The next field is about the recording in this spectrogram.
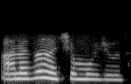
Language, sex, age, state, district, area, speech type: Kashmiri, female, 30-45, Jammu and Kashmir, Baramulla, rural, conversation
